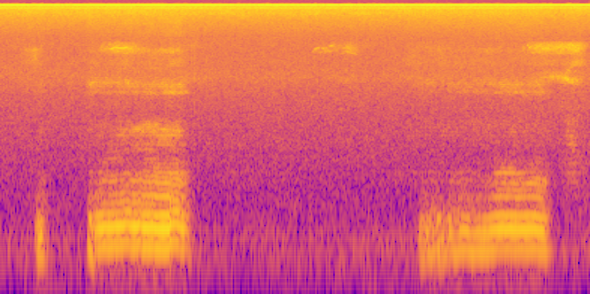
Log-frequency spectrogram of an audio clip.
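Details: Dog snoring in sleep: slow, deep rattling snores with long quiet pauses between, about two breaths in eight seconds.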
